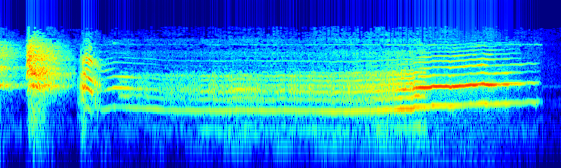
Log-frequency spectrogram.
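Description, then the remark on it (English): A dog gives two quick, sharp barks, then breaks into one long, steady howl that swells louder and climbs in pitch near the end before cutting off. No one speaks. Recorded in New York on a portable recorder by Tony Schwartz. “Today, the actual story of a dog's life, as shared and recorded on a portable recorder by Tony Schwartz.”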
